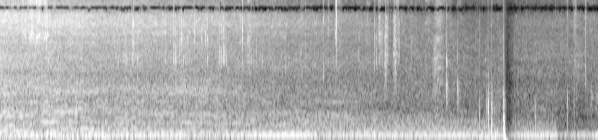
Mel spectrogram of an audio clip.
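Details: Low rumbling road traffic and urban background noise with a few clicks and a thump, no animal voice.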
